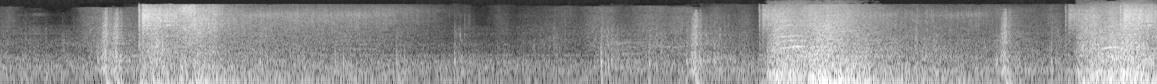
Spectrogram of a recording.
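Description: Blades swing and slash with heavy, wet strikes.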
